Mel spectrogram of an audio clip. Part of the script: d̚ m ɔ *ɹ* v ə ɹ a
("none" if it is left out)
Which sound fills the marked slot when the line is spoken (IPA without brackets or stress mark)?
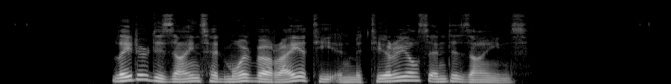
ɹ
